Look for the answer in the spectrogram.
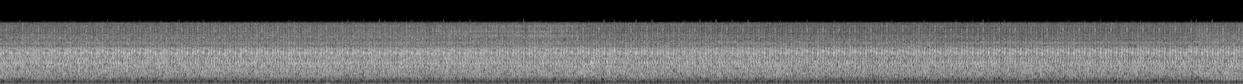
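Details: BMW E46 330d diesel idling with a steady, quick ticking rattle about three a second riding over the engine, attributed to a bad alternator belt tensioner.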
